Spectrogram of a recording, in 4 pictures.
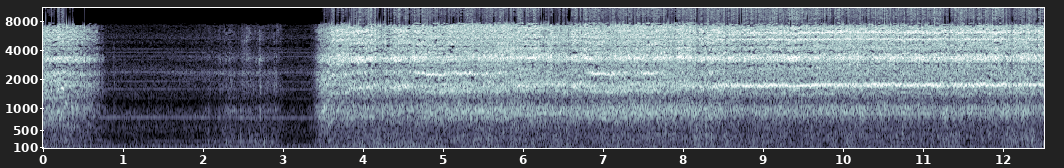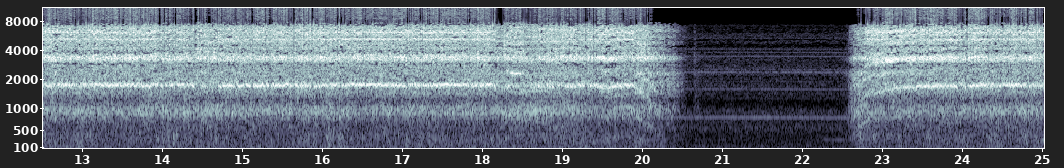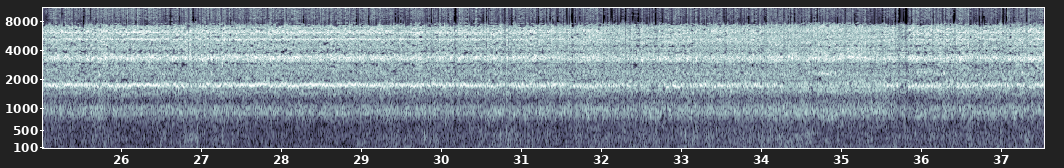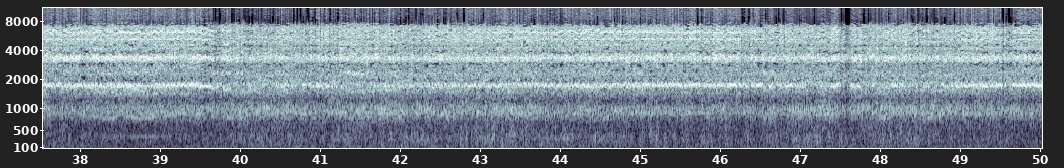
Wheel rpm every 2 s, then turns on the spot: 40, 40, 210, 220, 230, 230, 230, 230, 230, 230, 30, 120, 230, 230, 230, 230, 230, 230, 230, 230, 230, 230, 230, 230, 230.
none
